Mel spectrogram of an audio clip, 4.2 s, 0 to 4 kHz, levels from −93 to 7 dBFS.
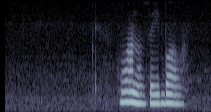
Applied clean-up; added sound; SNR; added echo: none; none; none; none.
